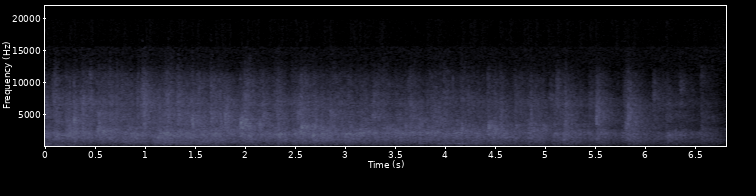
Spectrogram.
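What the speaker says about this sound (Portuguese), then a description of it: "Vamos dar um aplauso à palavra do Senhor." Congregation in a church applauds, a dense wash of clapping that holds steady and then slowly fades toward the end, heard from a moderate distance with no talking.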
